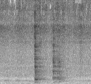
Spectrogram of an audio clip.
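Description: Carrot halwa (gajar halwa) being stirred in a pan, giving two short scraping stirs spaced about a quarter second apart over a soft low background, with no talking.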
